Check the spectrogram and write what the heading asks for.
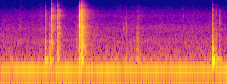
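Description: Two short, light plastic clicks as a plastic fork and lunch container are handled, the second one sharper, over a faint steady low hum.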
